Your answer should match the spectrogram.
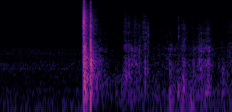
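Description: A single shotgun shot a little under a second in, a sharp crack with a short echo trailing off, firing a fin-stabilised Sauvestre sabot slug into ballistic gel.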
